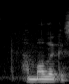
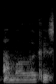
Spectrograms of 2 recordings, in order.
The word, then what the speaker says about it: homologous: Or should I say it correctly, an homologous series, because it's got a silent H.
